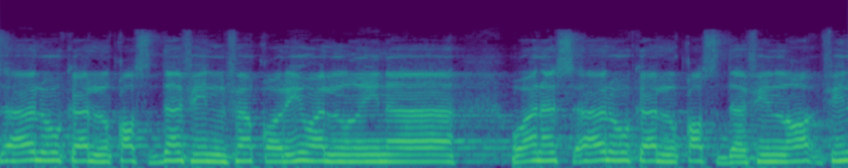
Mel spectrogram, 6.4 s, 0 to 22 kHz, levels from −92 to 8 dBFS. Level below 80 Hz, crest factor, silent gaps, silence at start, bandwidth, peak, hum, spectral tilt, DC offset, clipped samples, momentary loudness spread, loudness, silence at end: -52 dBFS; 10 dB; none; 0 s; 10.5 kHz; -12 dBFS; none; -6.5 dB/octave; under 0.1%; under 0.1%; 4 LU; -22 LUFS; 0 s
